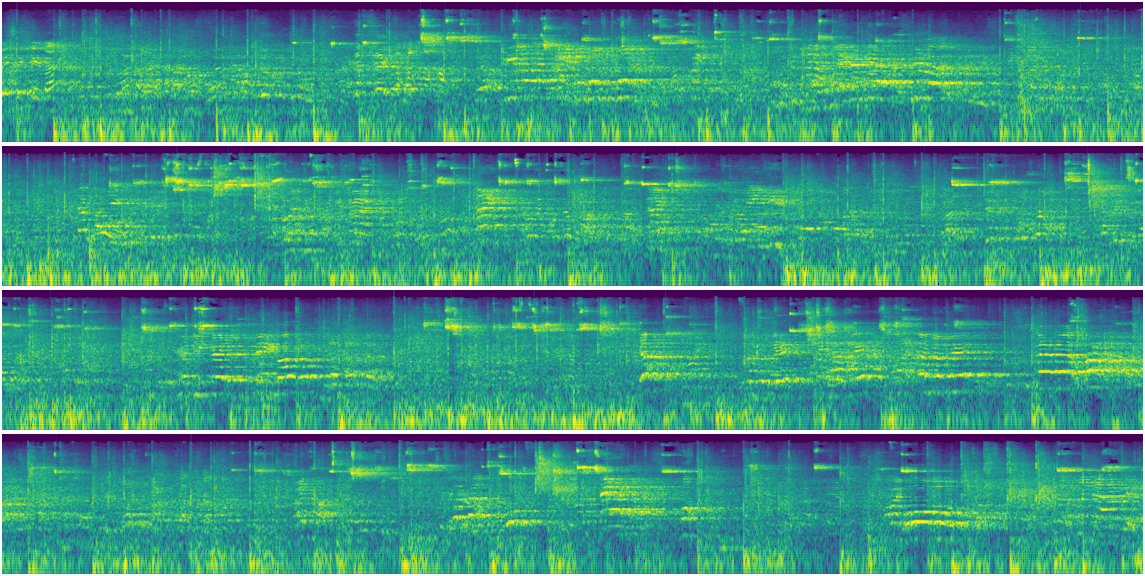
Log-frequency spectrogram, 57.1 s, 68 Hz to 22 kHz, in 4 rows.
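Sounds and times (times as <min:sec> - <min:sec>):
players shouting: 0:00.0 - 0:57.0
basketball bouncing on hardwood: 0:00.6 - 0:02.1, 0:12.5 - 0:17.2, 0:24.0 - 0:26.1, 0:28.8 - 0:30.4.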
